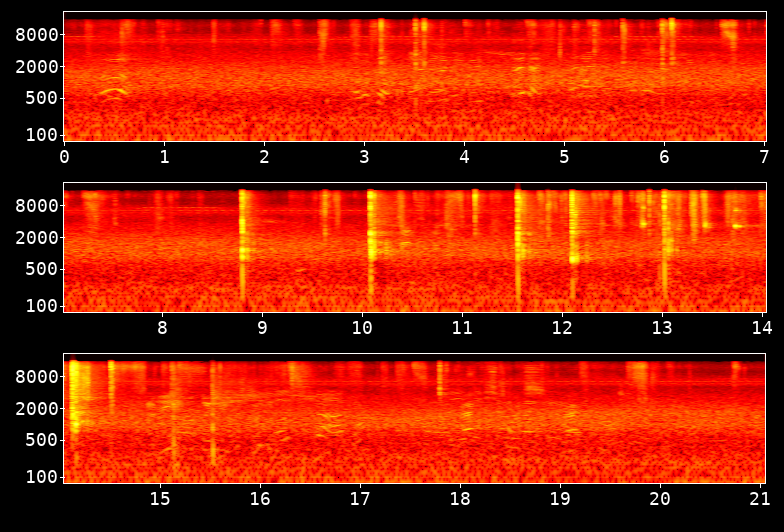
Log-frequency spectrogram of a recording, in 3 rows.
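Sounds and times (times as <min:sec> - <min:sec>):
paddles hitting plastic ball: 0:08.8 - 0:09.0, 0:09.6 - 0:15.8.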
